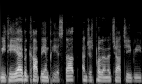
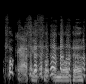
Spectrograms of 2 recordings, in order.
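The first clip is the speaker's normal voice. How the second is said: high hissed swearing at the phone; swearing tirade; 13 semitones higher, 5 dB quieter than usual. Real, not acted. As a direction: spit the insult out in a high whisper.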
